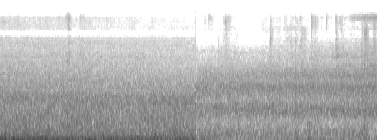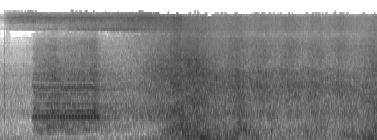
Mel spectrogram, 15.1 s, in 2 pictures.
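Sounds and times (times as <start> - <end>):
train rushing past: 6.6 - 15.0
train horn blast: 8.2 - 10.3.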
